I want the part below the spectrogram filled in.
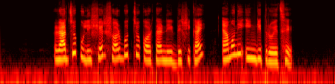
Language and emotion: Bengali, neutral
